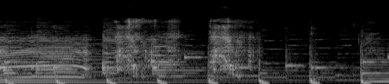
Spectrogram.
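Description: Human voice imitating a cow mooing while reading a farm animal book aloud to children, a drawn-out low lowing call repeated in a few pulses, near and loud.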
